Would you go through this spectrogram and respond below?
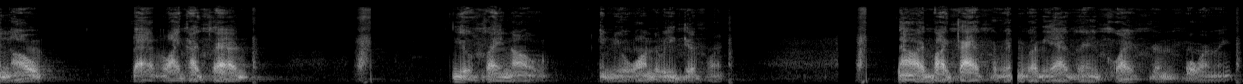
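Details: Adult woman, former smoker, with larynx removed for laryngeal cancer and a neck stoma: alaryngeal speech after total laryngectomy.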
